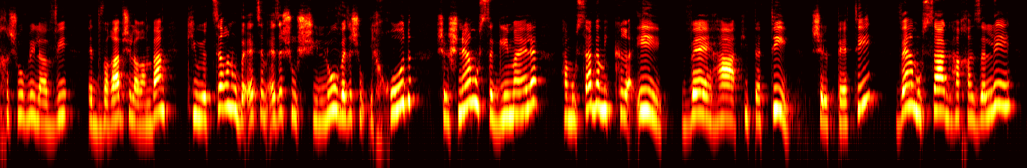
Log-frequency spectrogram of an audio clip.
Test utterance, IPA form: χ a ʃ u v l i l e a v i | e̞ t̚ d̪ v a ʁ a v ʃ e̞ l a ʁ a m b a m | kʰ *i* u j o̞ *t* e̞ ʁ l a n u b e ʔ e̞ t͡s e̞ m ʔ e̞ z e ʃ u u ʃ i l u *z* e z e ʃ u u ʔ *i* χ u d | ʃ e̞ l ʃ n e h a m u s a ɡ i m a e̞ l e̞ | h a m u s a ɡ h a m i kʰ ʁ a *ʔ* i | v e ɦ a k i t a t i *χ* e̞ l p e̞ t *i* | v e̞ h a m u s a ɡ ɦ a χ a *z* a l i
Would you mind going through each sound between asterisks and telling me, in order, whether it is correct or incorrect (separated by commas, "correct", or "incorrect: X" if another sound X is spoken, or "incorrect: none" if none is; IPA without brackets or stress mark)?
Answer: correct, incorrect: t͡s, incorrect: v, correct, correct, incorrect: ʃ, correct, correct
